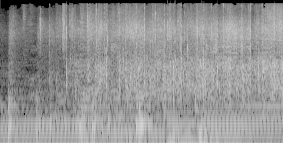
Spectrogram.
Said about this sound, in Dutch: Uw applaus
